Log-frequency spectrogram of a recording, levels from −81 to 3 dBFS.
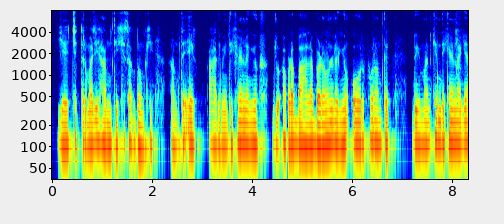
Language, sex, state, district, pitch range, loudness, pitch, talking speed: Kumaoni, male, Uttarakhand, Tehri Garhwal, 105-110 Hz, -19 LUFS, 110 Hz, 185 wpm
